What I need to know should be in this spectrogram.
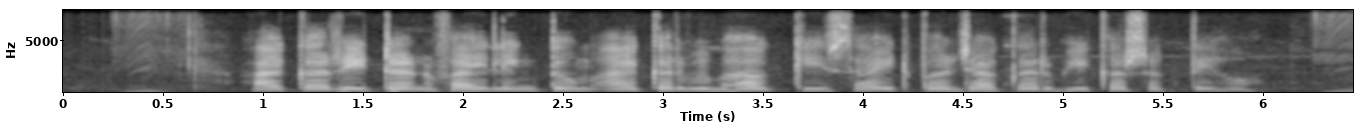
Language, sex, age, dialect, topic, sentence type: Hindi, female, 18-24, Kanauji Braj Bhasha, banking, statement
